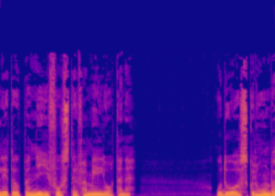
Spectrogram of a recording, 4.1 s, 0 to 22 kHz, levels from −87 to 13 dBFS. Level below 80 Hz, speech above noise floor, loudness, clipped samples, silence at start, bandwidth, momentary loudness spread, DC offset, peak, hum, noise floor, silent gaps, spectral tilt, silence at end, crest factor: -56 dBFS; 43 dB; -17 LUFS; under 0.1%; 0 s; 16.5 kHz; 11 LU; under 0.1%; -4 dBFS; none; -58 dBFS; none; -6.5 dB/octave; 0 s; 12 dB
